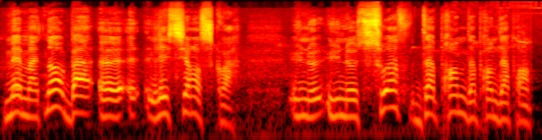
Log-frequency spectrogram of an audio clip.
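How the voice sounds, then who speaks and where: Older man, 60s, interview, hesitant, repeats words, high-pitched voice. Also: slow pace, darkish tone. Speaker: interviewee, adult bac candidate. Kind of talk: casual interview.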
